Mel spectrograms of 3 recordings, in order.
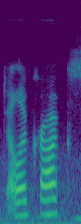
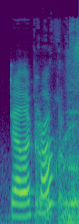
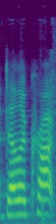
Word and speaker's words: Delacroix: you say his name telic rocks like Wow Delacroix French yeah yeah Delacroix yeah the and is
